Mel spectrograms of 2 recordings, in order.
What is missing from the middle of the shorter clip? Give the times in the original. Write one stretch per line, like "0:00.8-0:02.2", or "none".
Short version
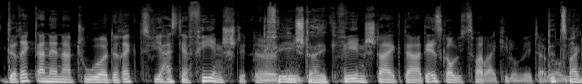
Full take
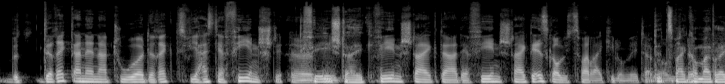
0:04.6-0:05.3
